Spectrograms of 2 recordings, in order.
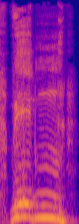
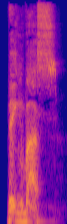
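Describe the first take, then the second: First: High, drawn word left hanging; faltering, breaking off. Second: Prompt, raised-pitch comeback; quick question. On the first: Stranger starts to explain his fear, breaking off. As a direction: begin high, then stop short. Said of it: "setzte die Stimme an und hielt sogleich wieder inne". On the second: Narrator presses the stranger for his reason, quick question. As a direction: come straight back with the question. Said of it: "fragte ich rasch". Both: A narrator's reading.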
